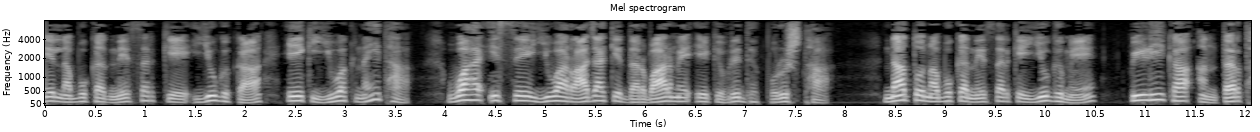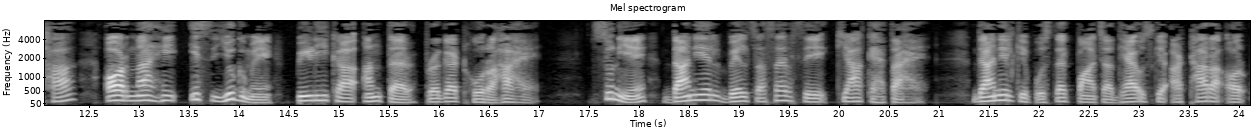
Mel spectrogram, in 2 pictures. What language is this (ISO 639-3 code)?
hin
